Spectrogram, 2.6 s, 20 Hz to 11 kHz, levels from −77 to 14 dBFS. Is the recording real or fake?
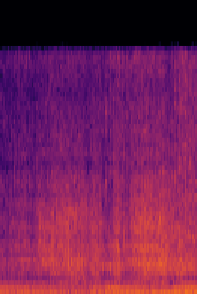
fake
